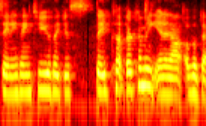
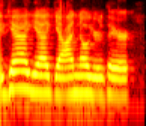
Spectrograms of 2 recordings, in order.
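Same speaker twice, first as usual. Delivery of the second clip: a bit put-out, grumbling, grumpy voice. Narrator voices a goblin answering someone who raised a hand; slightly grumpy voice. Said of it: "a slightly grumpy voice say".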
